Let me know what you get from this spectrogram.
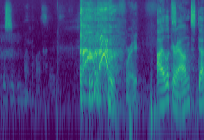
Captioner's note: coughs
